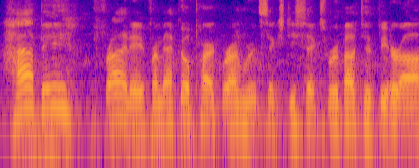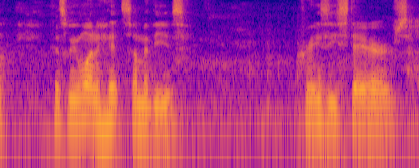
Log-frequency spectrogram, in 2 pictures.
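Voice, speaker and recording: A man's voice: mid-range voice, moderate pace, a little hiss or hum. A man chatting casually to viewers as he walks city streets, greeting them by name and pointing out sights. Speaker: live-stream walking vlogger. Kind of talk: casual live-stream chat to viewers. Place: outdoors on city streets, walking. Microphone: handheld gimbal camera mic.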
